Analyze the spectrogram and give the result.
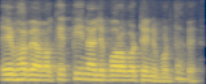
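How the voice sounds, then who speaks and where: A man's voice: a little high, very fast, darkish tone. A man teaching Arabic letter pronunciation in an online lesson, patiently explaining and drawing out each letter sound, with frequent hesitations. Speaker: Quran reading teacher. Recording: dull lo-fi recording.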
